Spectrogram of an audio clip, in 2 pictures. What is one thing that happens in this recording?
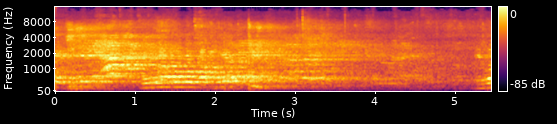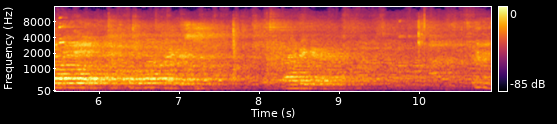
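Men and boys shout and call out across a large echoing hall.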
